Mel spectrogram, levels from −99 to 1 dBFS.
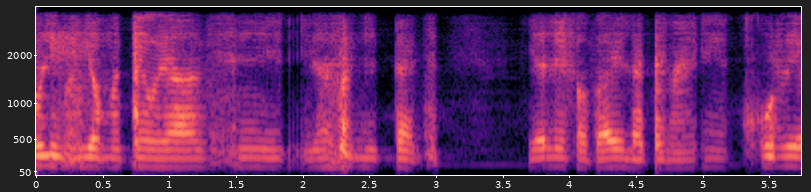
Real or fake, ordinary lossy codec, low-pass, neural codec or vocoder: fake; none; 3.6 kHz; codec, 32 kHz, 1.9 kbps, SNAC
